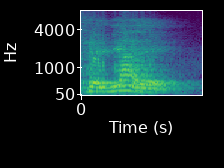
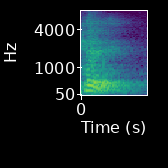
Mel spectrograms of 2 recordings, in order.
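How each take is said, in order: First: The word begins with a soft consonant sound. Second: The word begins with a hard k sound. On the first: This is how the word is said today. "nosotros lo pronunciamos así ahora" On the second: This is how the word was said in ancient times. "en aquel momento, en la época de la latinización ... se pronuncia"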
